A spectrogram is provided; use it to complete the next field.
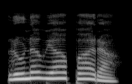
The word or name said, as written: ಋಣವ್ಯಾಪಾರ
